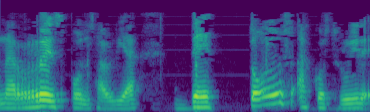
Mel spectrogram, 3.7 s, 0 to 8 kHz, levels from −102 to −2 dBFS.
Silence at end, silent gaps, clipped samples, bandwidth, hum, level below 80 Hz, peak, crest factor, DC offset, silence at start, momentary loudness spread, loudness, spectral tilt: 0 s; none; under 0.1%; 5.8 kHz; none; -68 dBFS; -14 dBFS; 16 dB; under 0.1%; 0 s; 14 LU; -29 LUFS; -10.5 dB/octave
